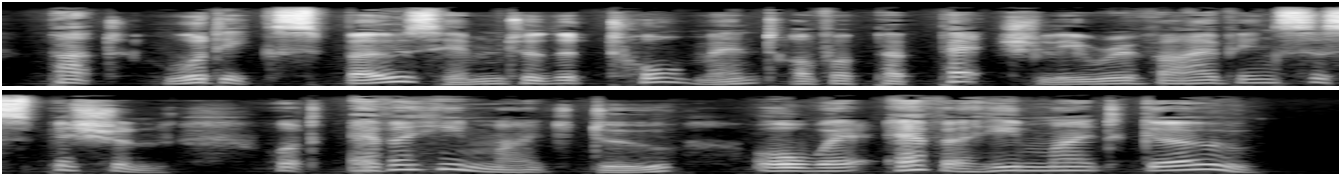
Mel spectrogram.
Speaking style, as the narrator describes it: Crisparkle warmly

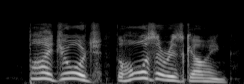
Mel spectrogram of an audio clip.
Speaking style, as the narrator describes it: cried Stangate

